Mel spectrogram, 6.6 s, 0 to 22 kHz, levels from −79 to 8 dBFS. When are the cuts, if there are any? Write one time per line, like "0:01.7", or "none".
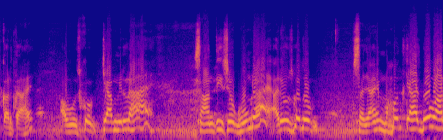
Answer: none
